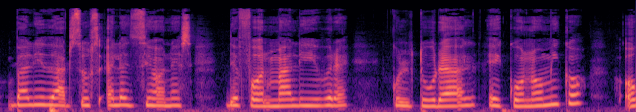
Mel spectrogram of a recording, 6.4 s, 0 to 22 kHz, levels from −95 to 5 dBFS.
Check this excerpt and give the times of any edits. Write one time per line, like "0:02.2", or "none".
0:03.8
0:04.8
